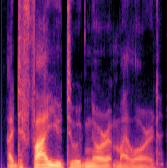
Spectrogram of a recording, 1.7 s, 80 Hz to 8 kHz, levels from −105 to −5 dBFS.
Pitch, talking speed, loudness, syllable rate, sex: 100 Hz, 285 wpm, -19 LUFS, 7.4 syllables/s, male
